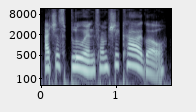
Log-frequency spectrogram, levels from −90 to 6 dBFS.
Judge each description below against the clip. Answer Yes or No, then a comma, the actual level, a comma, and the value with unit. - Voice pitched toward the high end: Yes, high, 200 Hz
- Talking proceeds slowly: No, fast, 205 wpm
